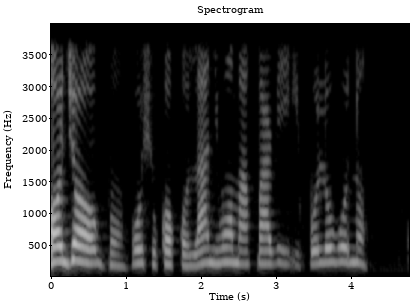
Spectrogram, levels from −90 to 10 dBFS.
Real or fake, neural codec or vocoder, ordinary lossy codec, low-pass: real; none; none; 3.6 kHz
